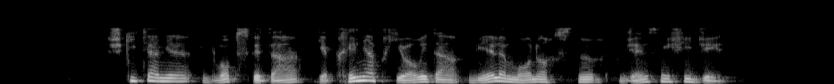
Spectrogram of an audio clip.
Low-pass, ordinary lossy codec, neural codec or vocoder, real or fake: 5.4 kHz; Opus, 32 kbps; codec, 16 kHz, 8 kbps, FunCodec, trained on LibriTTS, 25 frames a second; fake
